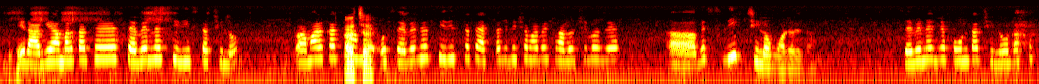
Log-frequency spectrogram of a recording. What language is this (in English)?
Bangla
